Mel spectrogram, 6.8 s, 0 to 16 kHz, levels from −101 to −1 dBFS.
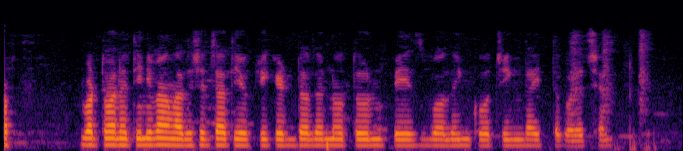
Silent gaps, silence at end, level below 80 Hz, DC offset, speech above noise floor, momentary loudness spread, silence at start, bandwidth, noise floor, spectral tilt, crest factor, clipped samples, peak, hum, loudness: none; 0.35 s; -66 dBFS; under 0.1%; 39 dB; 9 LU; 0.05 s; 7.4 kHz; -70 dBFS; -8.5 dB/octave; 20 dB; under 0.1%; -14 dBFS; none; -32 LUFS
